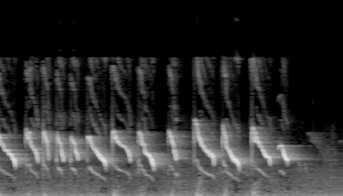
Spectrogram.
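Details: Oriental white-eye, wild and yellow-breasted, in morning song meant to trigger singing in other white-eyes: a clean run of about a dozen high, crisp downslurred chirps, closely spaced and fading out at the end.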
